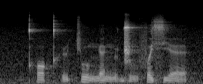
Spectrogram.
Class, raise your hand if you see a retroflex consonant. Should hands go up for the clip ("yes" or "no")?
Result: yes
